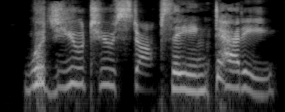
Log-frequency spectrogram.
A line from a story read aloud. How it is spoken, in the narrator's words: Uther yelled back up from his huddled corner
